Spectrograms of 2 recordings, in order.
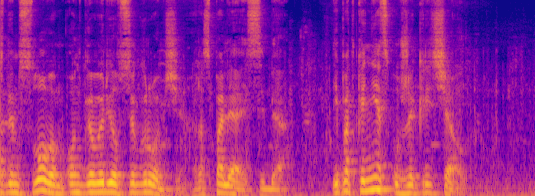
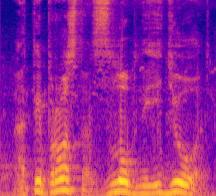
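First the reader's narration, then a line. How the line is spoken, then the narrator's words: Plain. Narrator (Russian): ответил я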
